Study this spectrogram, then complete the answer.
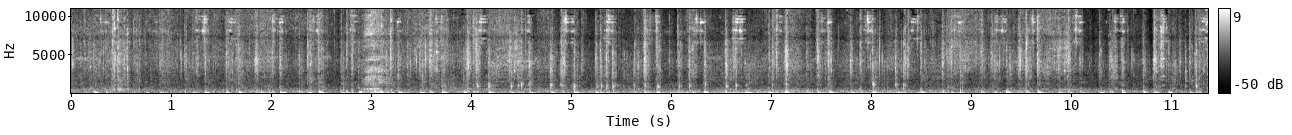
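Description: A horse gallops with rapid, heavy hoofbeats on a dirt road.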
